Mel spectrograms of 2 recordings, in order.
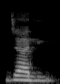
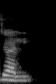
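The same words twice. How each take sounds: First: Both vowels are held long and drawn out. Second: The word is said quickly with clipped vowels. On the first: The speaker calls it right. "एक तो अलिफ मद्दा भी है इसमें और दूसरा या मद्दा भी है" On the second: The speaker calls it wrong. "जल्दी से कह के छोड़ देते हैं"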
